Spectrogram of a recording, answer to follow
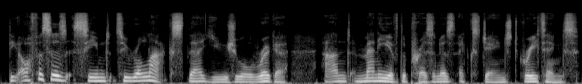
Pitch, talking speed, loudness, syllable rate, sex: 135 Hz, 155 wpm, -19 LUFS, 5.2 syllables/s, male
